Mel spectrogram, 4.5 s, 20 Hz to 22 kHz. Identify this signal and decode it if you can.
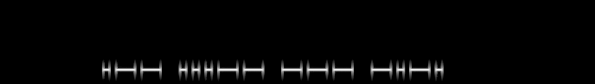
Morse code, heard as a keyed tone, about 25 wpm, 700 Hz. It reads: W3OC
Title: USA Call Signs - 4 Characters - Repeated 2x - 25wpm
